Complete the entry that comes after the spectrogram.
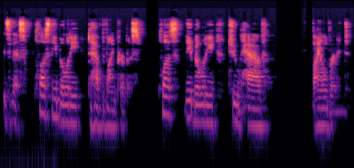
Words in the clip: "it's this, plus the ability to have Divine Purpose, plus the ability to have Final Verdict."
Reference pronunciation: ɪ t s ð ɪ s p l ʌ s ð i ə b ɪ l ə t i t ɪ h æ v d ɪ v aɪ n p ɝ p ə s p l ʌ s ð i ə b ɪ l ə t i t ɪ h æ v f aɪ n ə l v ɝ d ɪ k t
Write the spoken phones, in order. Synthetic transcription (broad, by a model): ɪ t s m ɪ s p l ʌ s ð i ə b ɪ l ə t i t ɪ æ v d ɪ v aɪ n p ɝ p ə s p l ʌ s ð i ə b ɪ l ə t i t ɪ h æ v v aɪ ə l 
